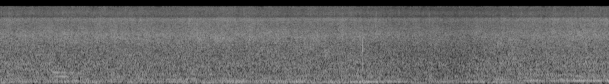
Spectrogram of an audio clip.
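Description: Steady hiss of heavy rain falling.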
